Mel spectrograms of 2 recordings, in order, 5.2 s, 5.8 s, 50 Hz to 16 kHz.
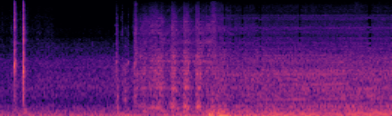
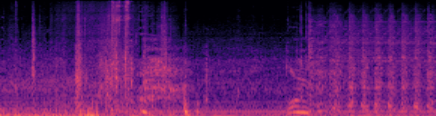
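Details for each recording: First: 2012 Mini Cooper Countryman 1.6 L four-cylinder with a crank-no-start and no codes; the relay feeding the computer was bypassed with a jumper wire. A few cranks, then it catches and idles steadily. Normal start and idle; relay to be replaced. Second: 2012 Mini Cooper Countryman 1.6L four-cylinder, towed in with no check engine light or codes: an even, rapid cranking rhythm with no firing stroke, cranks but no start. Fuel pressure is at least 40 psi.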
